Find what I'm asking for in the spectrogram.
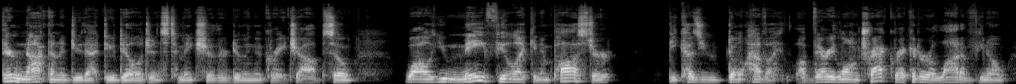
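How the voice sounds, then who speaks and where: A man's voice: on the low side, fairly even intonation, moderate pace, breathy edge. A man, a nutrition coach guest on a podcast, talking casually and rambling with lots of fillers and restarts.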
